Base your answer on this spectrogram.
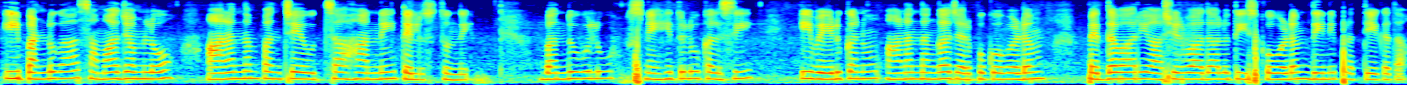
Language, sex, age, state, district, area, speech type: Telugu, female, 18-30, Telangana, Jayashankar, urban, spontaneous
